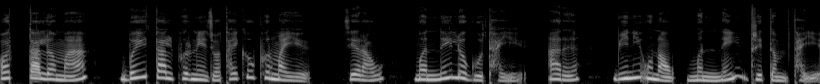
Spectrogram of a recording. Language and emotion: Bodo, neutral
